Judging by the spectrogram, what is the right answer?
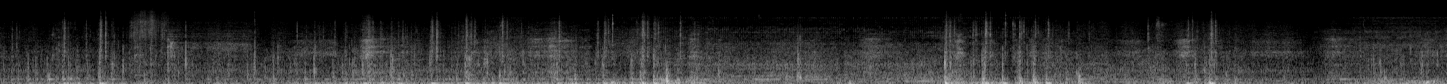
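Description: Polygon mountain bike ridden over rough singletrack: tyres running on dirt under a steady rush of noise, with irregular sharp knocks and rattles as the bike hits roots and rocks.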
